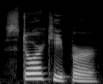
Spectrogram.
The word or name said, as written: storekeeper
